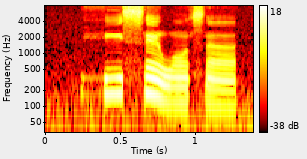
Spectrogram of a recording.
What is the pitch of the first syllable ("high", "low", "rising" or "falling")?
high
